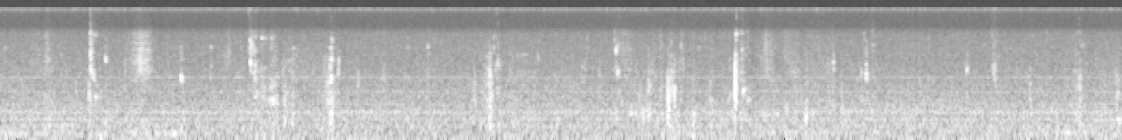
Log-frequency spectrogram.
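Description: Gloved hands squeeze and crumble soft powder, with faint crunching and rustling.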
